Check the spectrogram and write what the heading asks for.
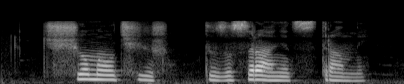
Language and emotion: Russian, angry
